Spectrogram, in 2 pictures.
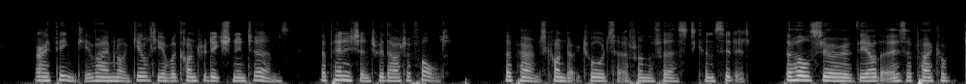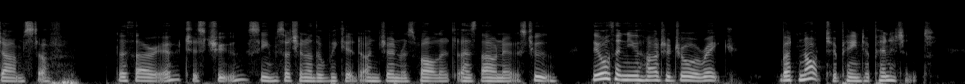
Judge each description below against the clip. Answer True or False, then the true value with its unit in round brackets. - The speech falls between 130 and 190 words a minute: False (205 wpm)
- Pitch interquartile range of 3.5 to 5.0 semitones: False (2.6 semitones)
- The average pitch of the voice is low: False (170 Hz)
